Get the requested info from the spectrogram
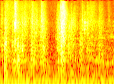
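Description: Faint rustling and scraping of cardboard record sleeves being handled, in a few short strokes, the loudest about a second and a quarter in.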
